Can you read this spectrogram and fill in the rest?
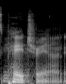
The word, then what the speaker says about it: Patreon: If you say Patreon, it's Patreon.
